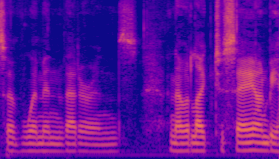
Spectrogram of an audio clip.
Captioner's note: speaking French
